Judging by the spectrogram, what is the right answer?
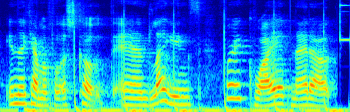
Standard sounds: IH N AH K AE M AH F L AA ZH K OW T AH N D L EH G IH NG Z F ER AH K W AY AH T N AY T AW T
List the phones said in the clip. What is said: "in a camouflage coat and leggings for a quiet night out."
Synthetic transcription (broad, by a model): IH N AH K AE M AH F L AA SH K OW T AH N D L EH G IH NG Z F ER AH K W AY AH T N AY T AW T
